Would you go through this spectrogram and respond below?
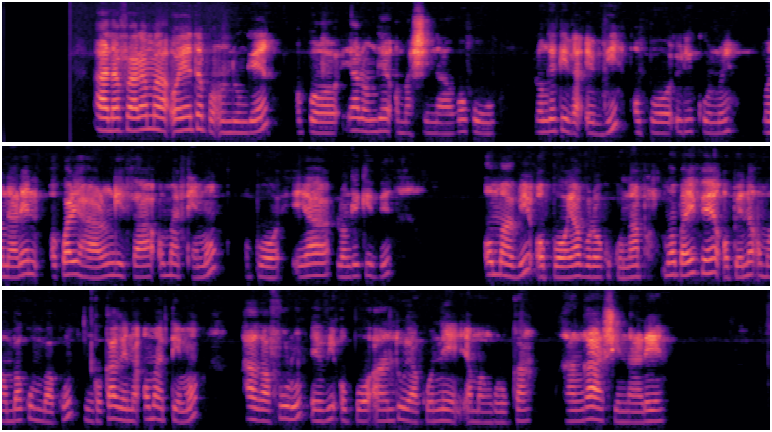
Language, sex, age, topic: Oshiwambo, female, 18-24, agriculture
